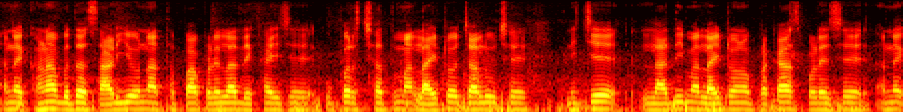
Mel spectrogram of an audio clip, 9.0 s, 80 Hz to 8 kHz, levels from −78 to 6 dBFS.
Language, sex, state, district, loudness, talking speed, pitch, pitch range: Gujarati, male, Gujarat, Gandhinagar, -18 LUFS, 140 wpm, 130 Hz, 125-135 Hz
